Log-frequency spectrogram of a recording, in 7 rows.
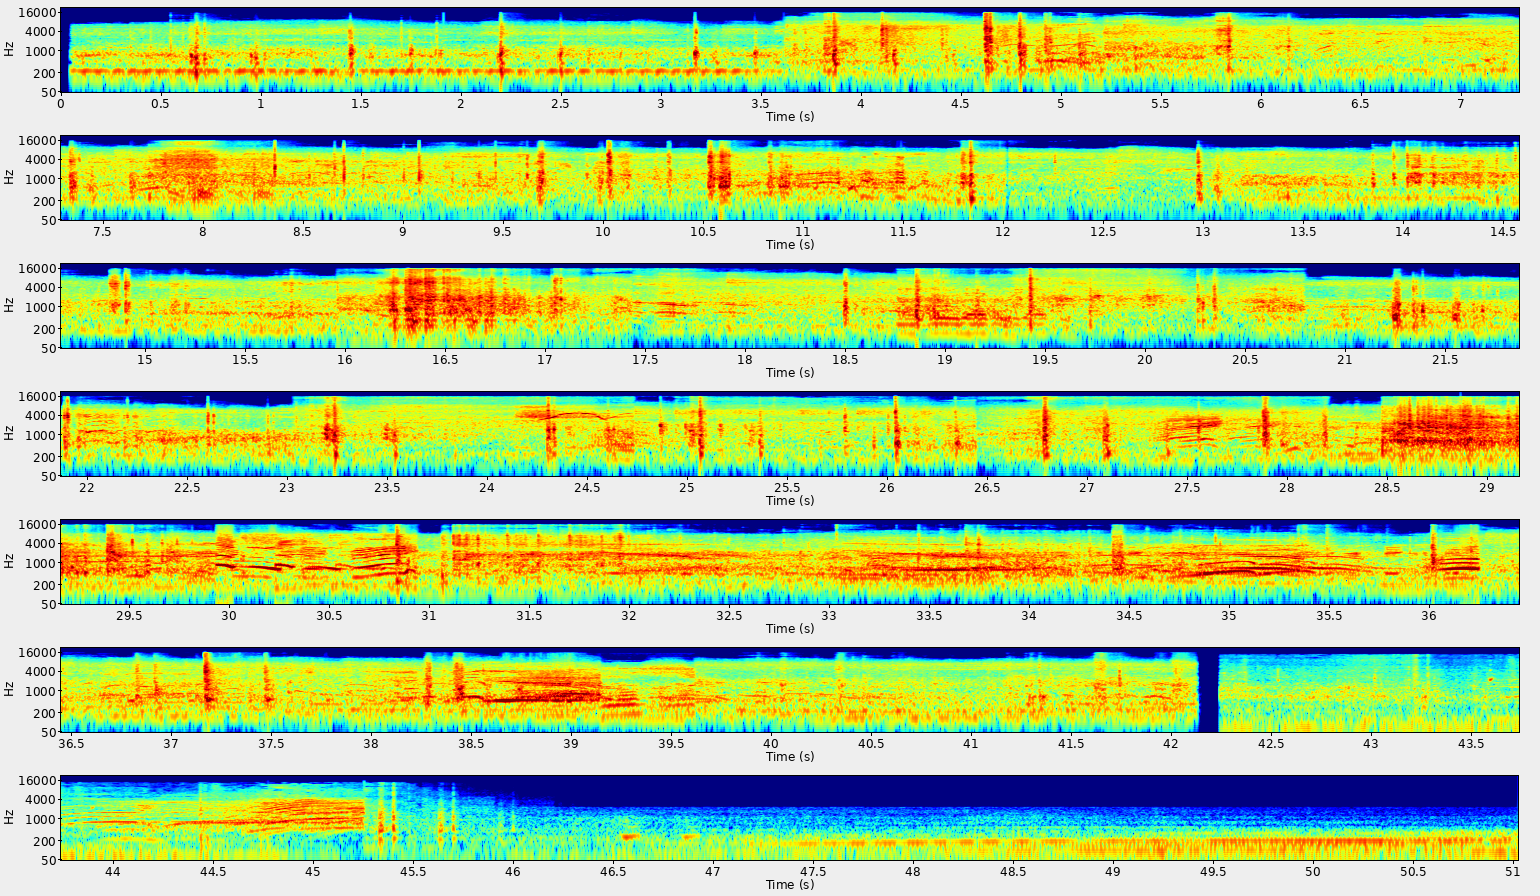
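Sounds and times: skateboard wheels rolling on concrete: 0.1s - 46.0s.

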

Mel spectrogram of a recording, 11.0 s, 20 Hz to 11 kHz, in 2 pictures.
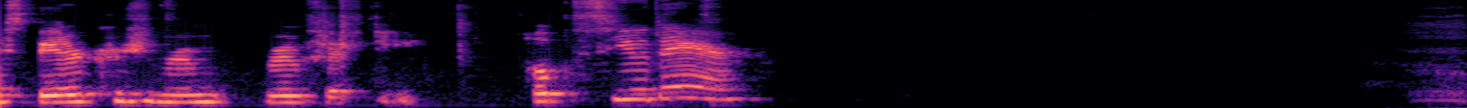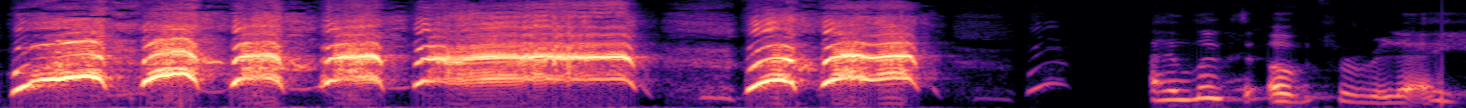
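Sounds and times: person screaming: 5.5s - 9.1s.

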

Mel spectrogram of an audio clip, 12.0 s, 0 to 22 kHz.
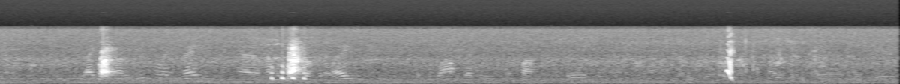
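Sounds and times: dog barking: 1.4s - 1.7s, 3.8s - 4.2s.

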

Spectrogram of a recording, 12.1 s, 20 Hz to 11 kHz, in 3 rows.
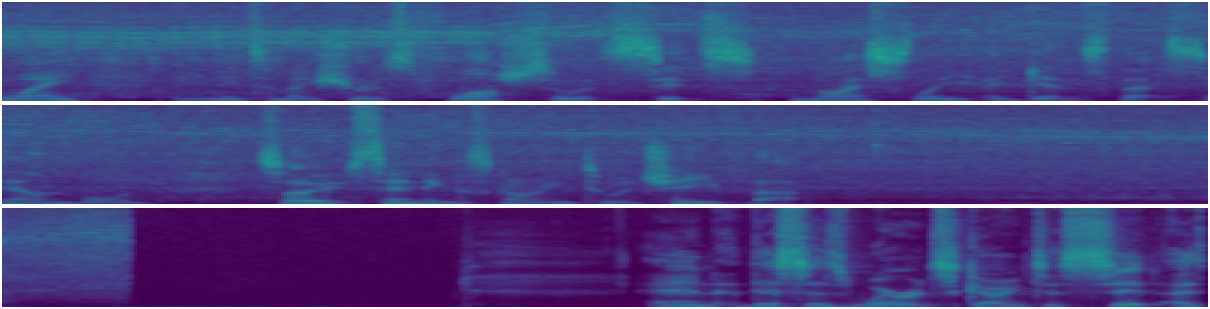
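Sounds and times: electric sander on wood: 0.0s - 8.5s.

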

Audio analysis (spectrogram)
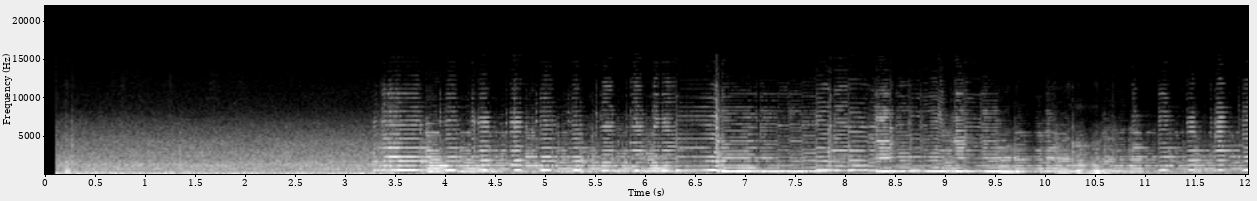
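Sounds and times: steady rushing noise: 0.1s - 8.1s.

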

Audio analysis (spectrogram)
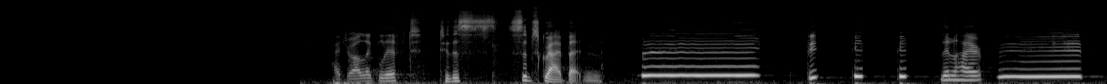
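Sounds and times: person humming steady note: 6.4s - 9.2s, 9.9s - 11.0s.

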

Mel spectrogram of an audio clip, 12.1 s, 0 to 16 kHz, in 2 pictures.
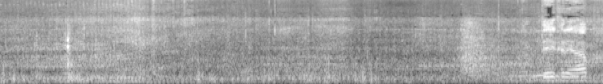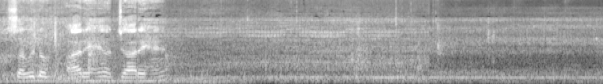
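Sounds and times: small motorcycle engines running: 0.0s - 12.0s.

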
